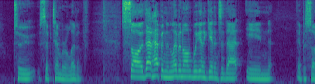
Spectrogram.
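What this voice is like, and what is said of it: Usual voice. Nothing is said of it.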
